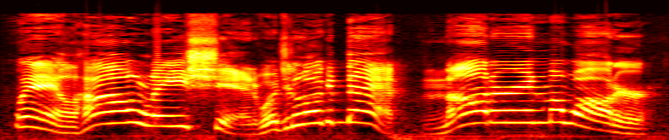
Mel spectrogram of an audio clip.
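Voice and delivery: high, loud, brash stranger voice; German shepherd greeting the otter, high and loud; brash shepherd guy. Acted. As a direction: crank the pitch way up and bark it out with delight.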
